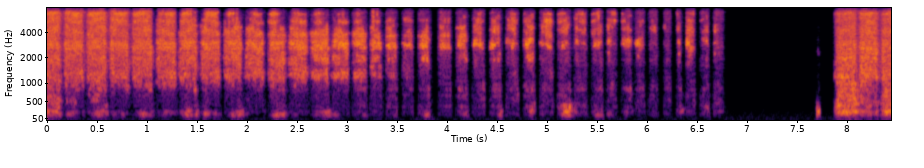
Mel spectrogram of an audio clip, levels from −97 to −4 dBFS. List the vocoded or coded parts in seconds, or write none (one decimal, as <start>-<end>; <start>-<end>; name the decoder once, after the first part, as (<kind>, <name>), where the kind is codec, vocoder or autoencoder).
none

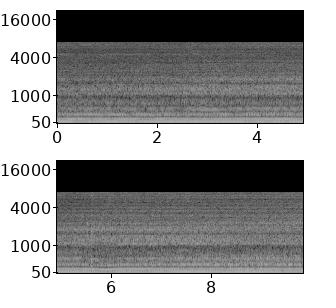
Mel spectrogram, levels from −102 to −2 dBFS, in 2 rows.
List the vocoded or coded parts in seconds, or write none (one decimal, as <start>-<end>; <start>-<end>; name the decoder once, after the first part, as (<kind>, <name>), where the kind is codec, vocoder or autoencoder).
8.0-9.0 (vocoder, BigVGAN v2)

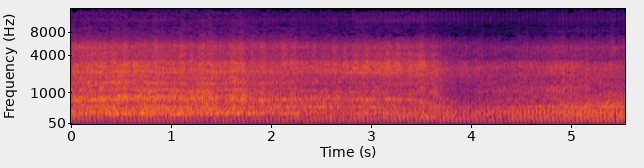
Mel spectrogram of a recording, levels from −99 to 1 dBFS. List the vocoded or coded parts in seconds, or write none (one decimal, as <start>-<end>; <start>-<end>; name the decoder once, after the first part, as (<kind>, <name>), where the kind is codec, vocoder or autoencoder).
0.9-4.2 (vocoder, Vocos)

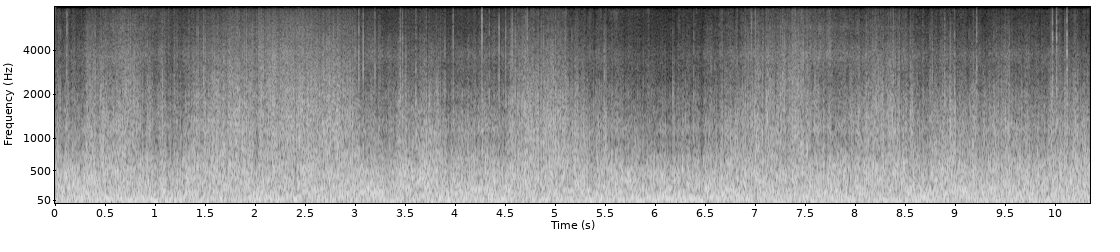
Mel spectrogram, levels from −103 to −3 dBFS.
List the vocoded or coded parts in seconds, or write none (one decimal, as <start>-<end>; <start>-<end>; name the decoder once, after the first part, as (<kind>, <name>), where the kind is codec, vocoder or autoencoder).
1.0-4.6 (codec, DAC); 5.7-6.2

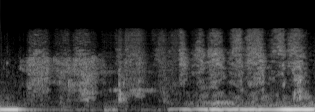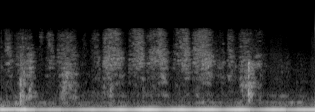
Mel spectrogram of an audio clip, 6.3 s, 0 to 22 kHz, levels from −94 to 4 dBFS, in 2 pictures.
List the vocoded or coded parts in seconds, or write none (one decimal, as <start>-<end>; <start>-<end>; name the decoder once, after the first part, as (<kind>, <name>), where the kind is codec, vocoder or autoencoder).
1.1-3.4 (vocoder, WaveNeXt)

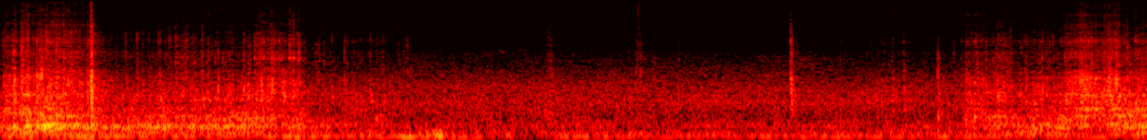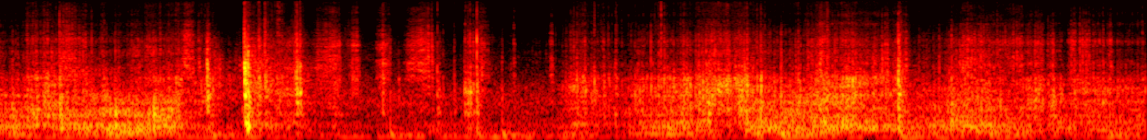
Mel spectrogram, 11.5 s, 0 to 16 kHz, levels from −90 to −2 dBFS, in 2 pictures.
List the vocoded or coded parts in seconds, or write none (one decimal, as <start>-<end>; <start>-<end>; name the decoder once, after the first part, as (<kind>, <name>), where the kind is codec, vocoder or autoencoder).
none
